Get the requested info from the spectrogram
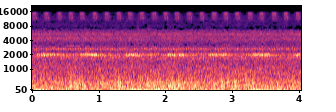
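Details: Evening crickets beside a deck with a resting chihuahua puppy: bright, evenly spaced chirps pulse in a steady rhythm, with a fainter rapid high-pitched trill behind them and a broad low rumble of background noise.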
